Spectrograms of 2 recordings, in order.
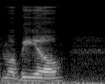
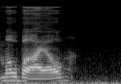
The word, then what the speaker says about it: Mobile: world that don't know that Mobile Alabama is pronounced mobile not mobile but how did it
